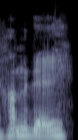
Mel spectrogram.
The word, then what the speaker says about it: Hamideh: Hamay.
